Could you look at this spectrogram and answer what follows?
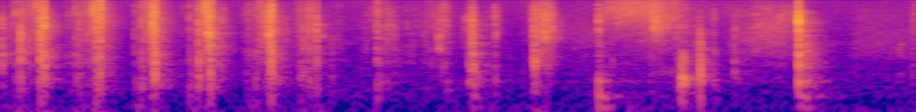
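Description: A deck of tarot cards is shuffled by hand, making a series of crisp, rhythmic riffling flicks. The bursts repeat about twice a second, close and clear, with no talk.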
